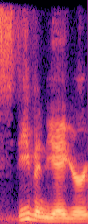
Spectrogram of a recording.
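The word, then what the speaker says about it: Stephan Jaeger: i dropped him uh i think it's stephen yeager even though it's spelled stefan jaeger but uh i mean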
